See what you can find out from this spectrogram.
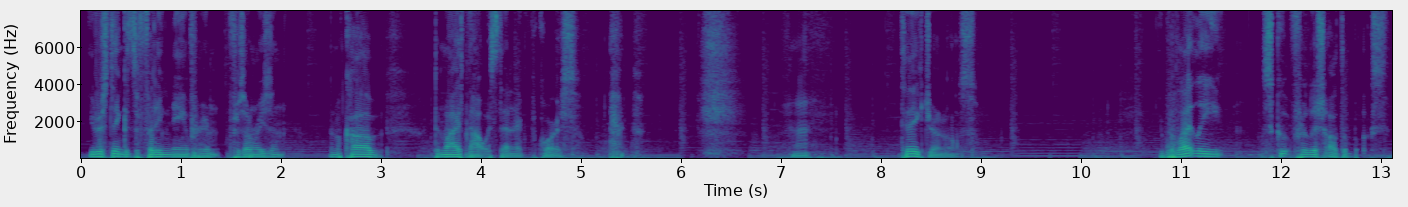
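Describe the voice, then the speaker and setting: A man streaming a casual read-aloud of a comic, with halting, muttered asides. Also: on the low side, warm tone. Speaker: streamer reading a webcomic aloud.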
